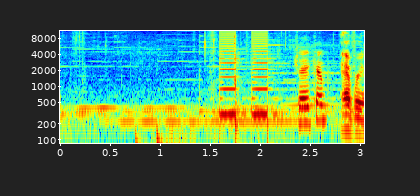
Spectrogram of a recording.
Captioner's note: buzzer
